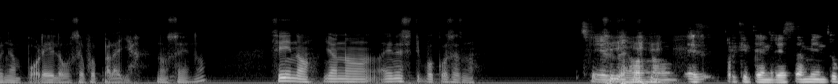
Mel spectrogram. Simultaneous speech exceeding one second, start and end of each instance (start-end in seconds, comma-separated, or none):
none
